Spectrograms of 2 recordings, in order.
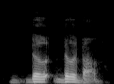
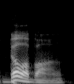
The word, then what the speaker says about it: Billabong: Billy Bong. It's Billabong. Yeah, why you say it weird? Jen and I say it right. You say weird. It's not Billy Bong.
